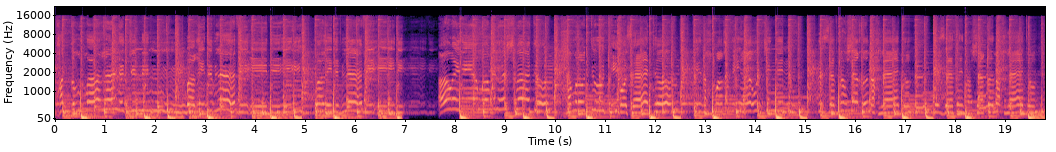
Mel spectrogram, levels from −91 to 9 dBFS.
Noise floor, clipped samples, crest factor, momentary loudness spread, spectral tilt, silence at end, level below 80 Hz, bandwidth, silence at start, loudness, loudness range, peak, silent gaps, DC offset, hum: -38 dBFS; under 0.1%; 12 dB; 3 LU; -4 dB/octave; 0 s; -16 dBFS; 16.5 kHz; 0 s; -12 LUFS; 2 LU; 0 dBFS; none; under 0.1%; none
